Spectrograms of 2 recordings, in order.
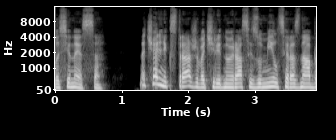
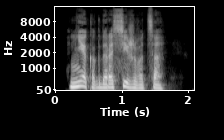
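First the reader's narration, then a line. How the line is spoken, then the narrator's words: Gruff mutter. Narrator (Russian): грубо буркнул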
